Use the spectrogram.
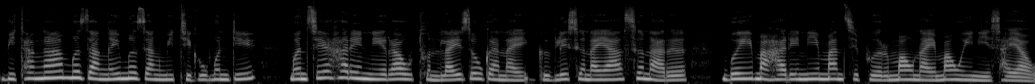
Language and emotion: Bodo, neutral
